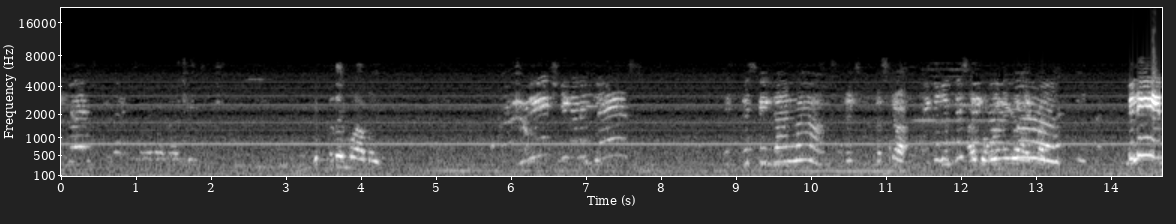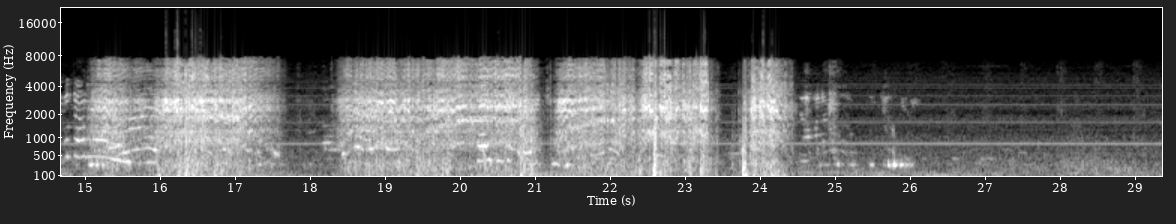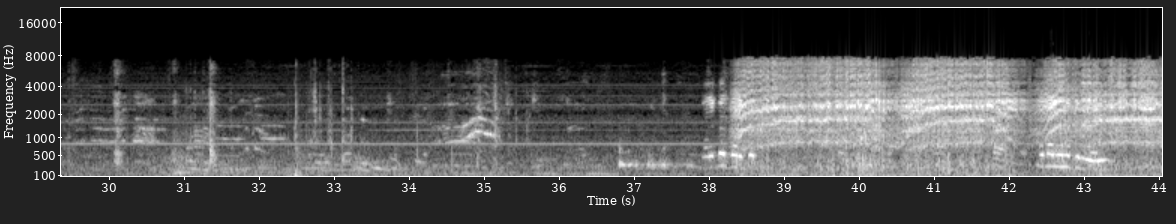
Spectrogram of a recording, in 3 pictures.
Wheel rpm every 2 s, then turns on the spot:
0, 0, 0, 0, 0, 0, 0, 30, 150, 120, 170, 160, 30, 0, 0, 0, 0, 0, 0, 140, 160, 160.
none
